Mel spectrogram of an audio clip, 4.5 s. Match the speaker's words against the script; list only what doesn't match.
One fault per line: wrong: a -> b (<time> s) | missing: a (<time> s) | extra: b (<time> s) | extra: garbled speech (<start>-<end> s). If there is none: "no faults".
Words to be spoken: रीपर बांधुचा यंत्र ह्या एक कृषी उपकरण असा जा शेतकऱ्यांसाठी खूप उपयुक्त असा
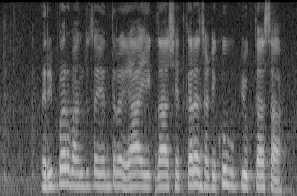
missing: कृषी उपकरण असा (2.4 s)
